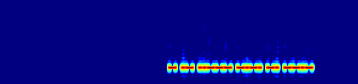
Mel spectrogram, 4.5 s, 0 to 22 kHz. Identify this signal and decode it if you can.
Morse code, heard as a keyed tone, about 46 wpm, 700 Hz. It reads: TA2CNQ
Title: DXCC-100 Call Signs - 6 Characters - 45wpm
